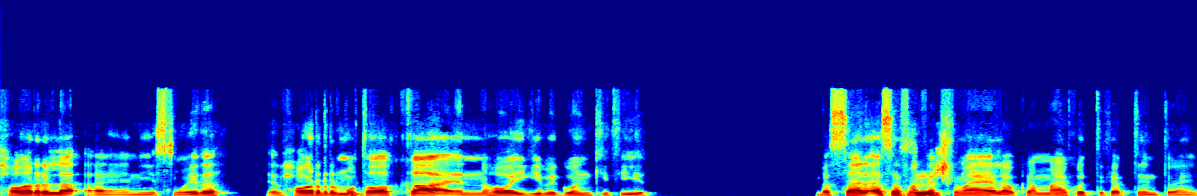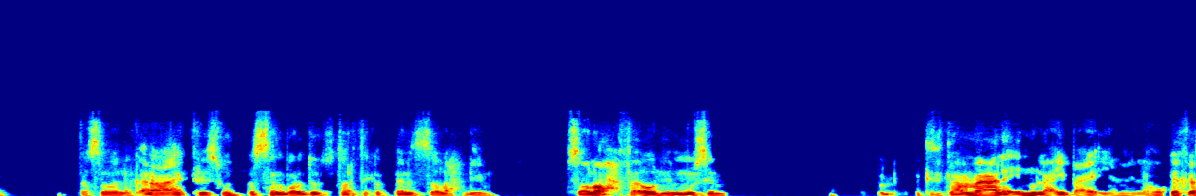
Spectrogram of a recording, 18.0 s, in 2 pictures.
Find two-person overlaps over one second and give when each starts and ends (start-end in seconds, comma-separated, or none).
none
